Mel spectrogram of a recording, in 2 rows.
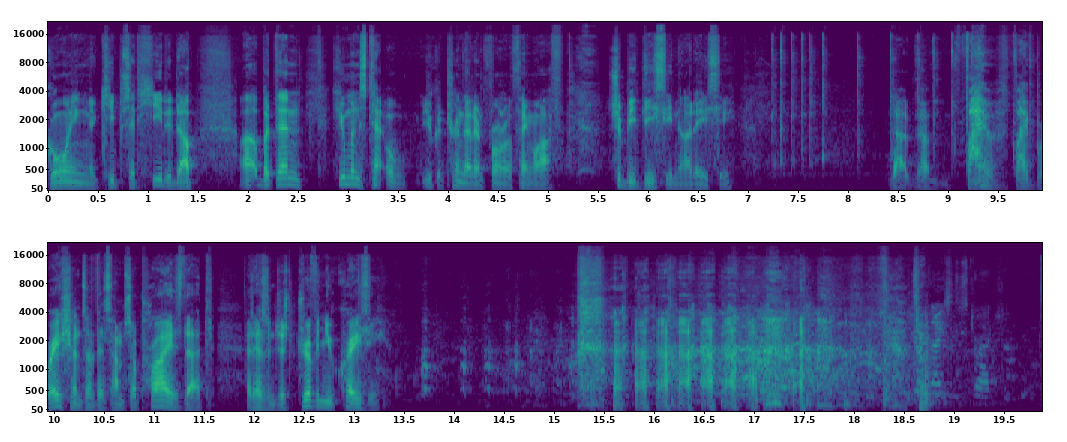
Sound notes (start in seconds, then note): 13.6 laughter as she makes a face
